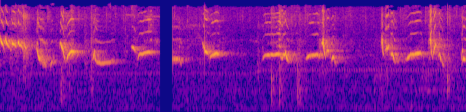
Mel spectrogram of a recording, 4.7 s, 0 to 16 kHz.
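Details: Mockingbird in 2015 singing alone: clear slurred whistles that slide down, grouped in quick doubles and triples, with a brief gap near the middle.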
